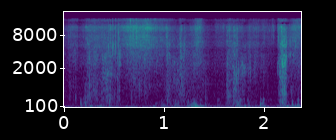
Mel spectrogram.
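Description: Soft, irregular footsteps on snow-covered ground, with faint rustling of clothing.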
